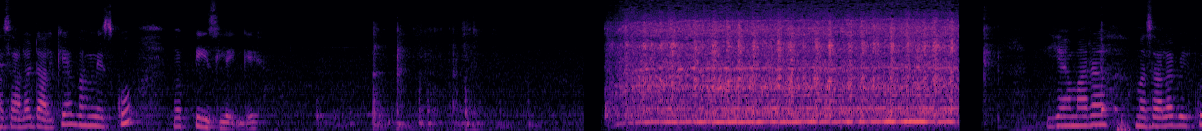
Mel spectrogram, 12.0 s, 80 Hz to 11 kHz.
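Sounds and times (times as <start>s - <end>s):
electric mixer-grinder whining: 6.0s - 9.6s.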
